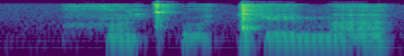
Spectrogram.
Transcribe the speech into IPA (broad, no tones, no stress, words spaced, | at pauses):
hõt ʔuǃʰemã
